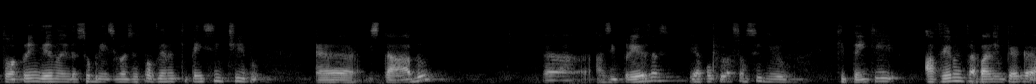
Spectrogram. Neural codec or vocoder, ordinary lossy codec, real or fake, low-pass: codec, 44.1 kHz, 2.6 kbps, DAC; AAC, 48 kbps; fake; 7.2 kHz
